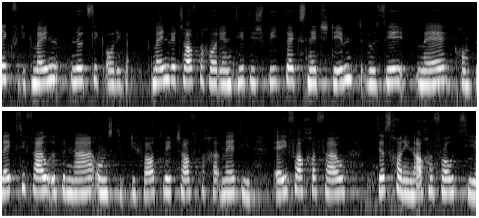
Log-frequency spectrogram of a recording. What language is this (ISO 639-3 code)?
gsw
